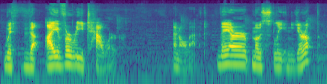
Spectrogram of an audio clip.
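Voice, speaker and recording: A man gives an informal livestream explainer on fantasy lore, halting and wry, with casual asides to his chat. His medium-pitched voice is bright and forceful.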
